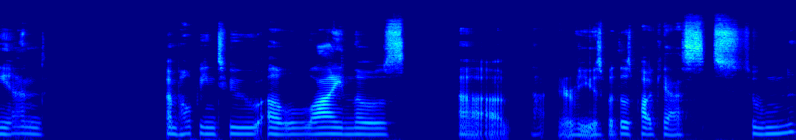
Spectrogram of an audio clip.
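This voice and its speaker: The speaker uses a serious tone at a very slow pace, with long, frequent pauses. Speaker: podcast host and streamer. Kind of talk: solo podcast monologue. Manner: serious toned.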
